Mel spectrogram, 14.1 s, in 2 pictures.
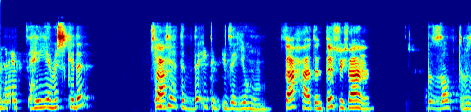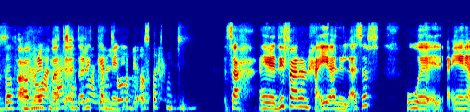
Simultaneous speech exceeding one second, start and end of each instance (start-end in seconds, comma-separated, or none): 7.3-9.0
